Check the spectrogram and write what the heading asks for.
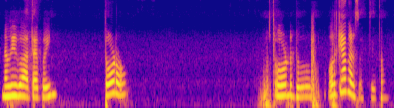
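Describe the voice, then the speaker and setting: A woman's voice: high voice, slow pace, darkish tone, a little hiss or hum, voice pushed up. A woman voicing a young woman who is tired and bitterly cold in a storytime love drama. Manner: curt, pleading then cutting.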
